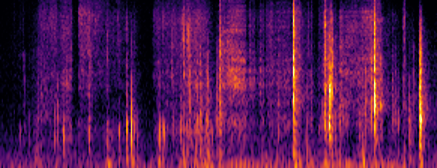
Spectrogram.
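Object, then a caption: Glossy paper magazine. Fingertips with long nails tap and rub the pages of an open glossy home magazine resting on a table, then lift and turn a page. Quiet, bright crinkling and papery rustling are broken by about ten crisp, sharp taps with no ring.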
